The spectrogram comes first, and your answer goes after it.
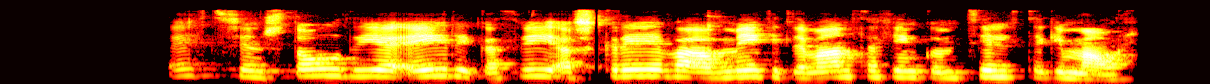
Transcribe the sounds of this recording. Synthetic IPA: ejht̪sɛmst̪oːwðjɛeːjɾikaθviaðskɾɪːvaːvmɪːcɪt̪lɪvanθaçiŋkʏmt̪ʰɪlt̪ʰɛjcɪmaːwl̥

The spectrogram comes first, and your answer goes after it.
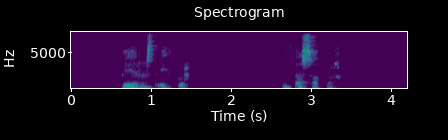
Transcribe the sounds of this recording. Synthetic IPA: pɛːɾast̪ehkʏɾ̥ | ɔɣθɛsːa̰ːt̪aɾ̥

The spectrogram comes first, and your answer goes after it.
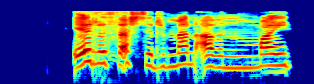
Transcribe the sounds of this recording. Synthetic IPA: ɛɾʏθɛsːɪɾmɛnːa̰ðɪnmaːjt̪

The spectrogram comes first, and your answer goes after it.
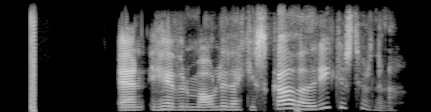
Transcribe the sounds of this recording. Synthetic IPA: ɛnɦɛvʏɾmaːwlɪðɛhcɪskaːðaðɾiːcɪst̪jowt̪nɪna

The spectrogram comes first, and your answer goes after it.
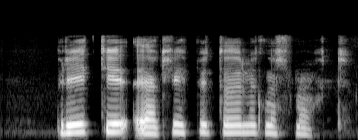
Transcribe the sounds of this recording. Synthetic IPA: pɾɪːt̪ɪðɛðakʰl̥ɪhpɪt̪œðlɛt̪nasmawht̪

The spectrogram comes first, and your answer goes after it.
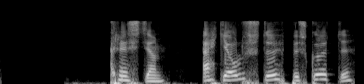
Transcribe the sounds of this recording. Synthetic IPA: kʰɾɪst̪jan | ɛhcɪowlst̪ʏʏhpɪskœːt̪ʏ

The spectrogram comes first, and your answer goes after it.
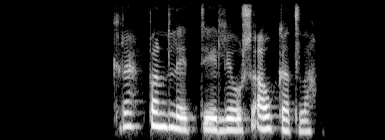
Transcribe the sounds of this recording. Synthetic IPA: kʰɾɛhpanlɪːt̪ɪljoːwsaːwkat̪la

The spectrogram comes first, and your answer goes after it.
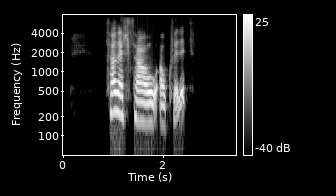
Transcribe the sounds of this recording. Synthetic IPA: θaːðɛɾ̥θawaːwkʰvɛ̰ːðɪð

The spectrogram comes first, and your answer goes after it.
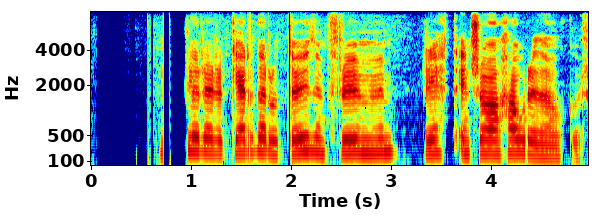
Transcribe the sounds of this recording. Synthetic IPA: nɔɔklʏɾɛɾʏcɛɾðaɾat̪œːɥðʏmfɾʏːmʏm | r̥jɛht̪ḛjnsɔɣaðhaːwɾɪðaɔhkʏ̰ɾ̥

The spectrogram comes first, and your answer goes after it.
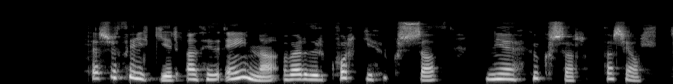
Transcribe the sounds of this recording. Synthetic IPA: θɛsːʏfɪlcɪɾaðθɪðeːjnavɛɾðʏɾ̥kʰvɔr̥cɪhʏksað | njɛhʏksaɾ̥θasjawl̥t̪

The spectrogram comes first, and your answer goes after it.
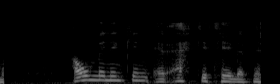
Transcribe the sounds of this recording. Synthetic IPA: aːwmɪniɲcɪnɛɾɛhcɪt̪ʰɪːlɛpnɪ

